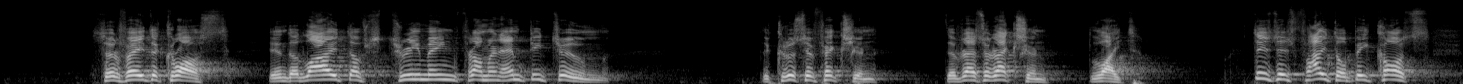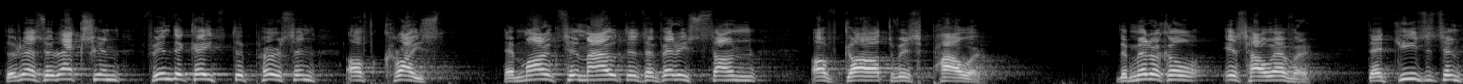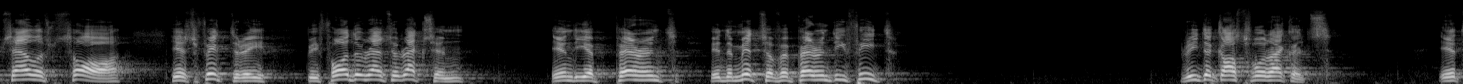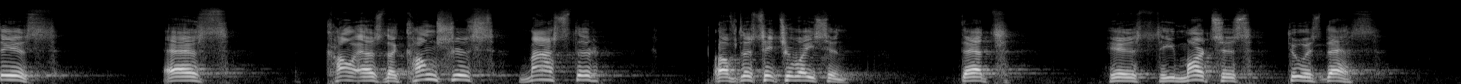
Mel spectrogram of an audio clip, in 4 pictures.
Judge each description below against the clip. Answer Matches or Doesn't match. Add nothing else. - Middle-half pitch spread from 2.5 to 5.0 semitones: Matches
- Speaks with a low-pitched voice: Doesn't match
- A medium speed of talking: Doesn't match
